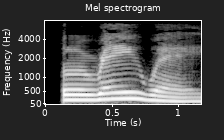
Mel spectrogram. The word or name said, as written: urewe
